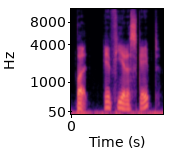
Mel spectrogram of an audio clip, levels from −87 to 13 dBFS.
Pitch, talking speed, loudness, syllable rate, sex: 135 Hz, 215 wpm, -18 LUFS, 6.9 syllables/s, male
